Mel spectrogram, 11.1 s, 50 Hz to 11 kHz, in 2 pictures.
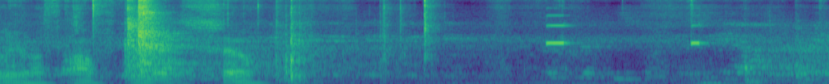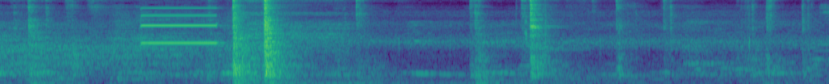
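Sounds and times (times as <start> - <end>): electronic beep: 6.5 - 7.0.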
